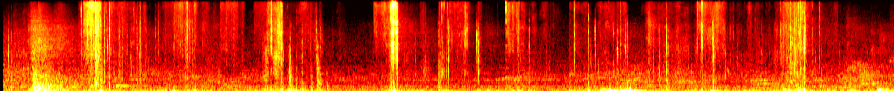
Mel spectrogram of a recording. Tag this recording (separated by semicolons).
Poblenou; UPF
